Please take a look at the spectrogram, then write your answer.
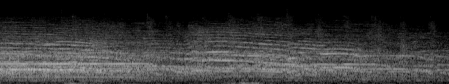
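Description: Town hall crowd booing a Republican congressman, a dense sustained roar of many voices that swells and slowly fades, loud and filling the room.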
